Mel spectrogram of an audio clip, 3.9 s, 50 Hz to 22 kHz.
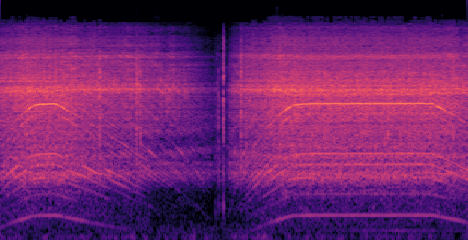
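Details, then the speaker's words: Grease gun on Case IH 75C tractor loader service: motor spins to a steady high whine with no pumping pulses and no grease coming through; cartridge out of grease. "all right when it makes that noise it sounds like it's out of Grease so it's just kind of a steady instead of a pumping sound it's more of a steady sound"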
